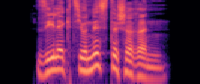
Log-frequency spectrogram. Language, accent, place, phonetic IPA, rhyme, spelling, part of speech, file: German, Germany, Berlin, [zelɛkt͡si̯oˈnɪstɪʃəʁən], -ɪstɪʃəʁən, selektionistischeren, adjective, De-selektionistischeren.ogg
- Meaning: inflection of selektionistisch: 1. strong genitive masculine/neuter singular comparative degree 2. weak/mixed genitive/dative all-gender singular comparative degree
